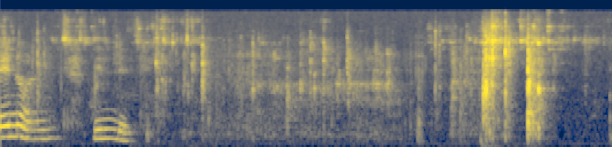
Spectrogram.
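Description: A child's short vocal sounds at the start. Then, about five seconds in, a few sharp clicks and knocks as toy trains and wooden track pieces are handled.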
